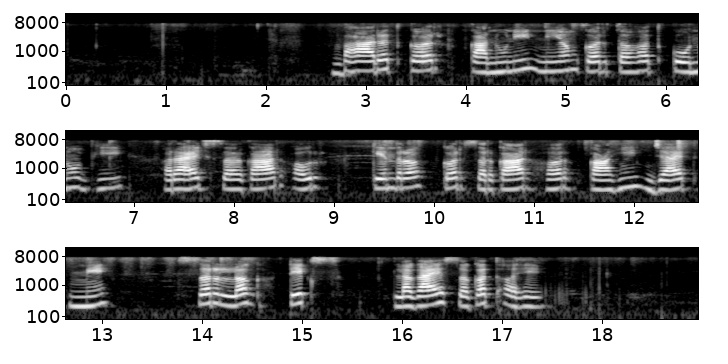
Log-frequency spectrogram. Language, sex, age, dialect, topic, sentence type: Chhattisgarhi, female, 18-24, Northern/Bhandar, banking, statement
